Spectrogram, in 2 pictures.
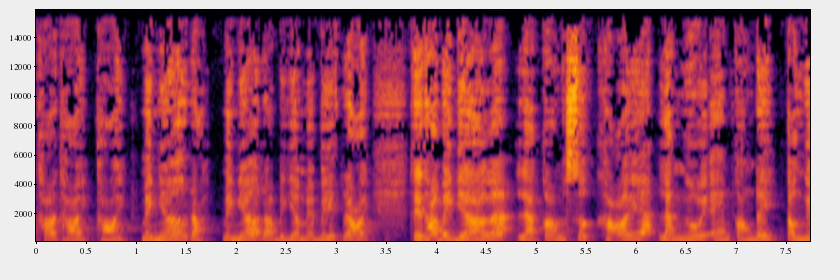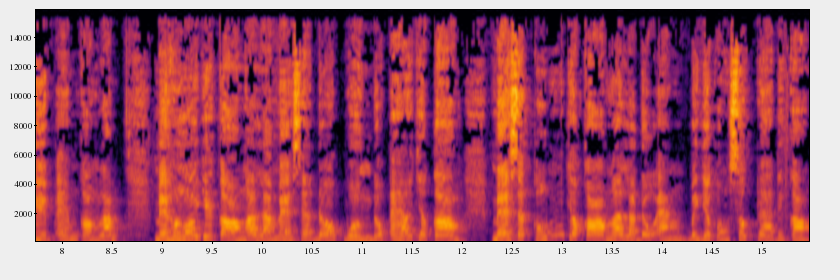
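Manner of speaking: ordinary talk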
